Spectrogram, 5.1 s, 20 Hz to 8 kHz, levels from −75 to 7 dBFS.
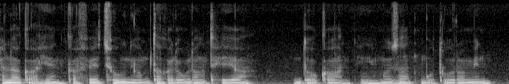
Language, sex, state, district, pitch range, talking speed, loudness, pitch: Mizo, male, Mizoram, Aizawl, 90-105 Hz, 225 wpm, -16 LUFS, 95 Hz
